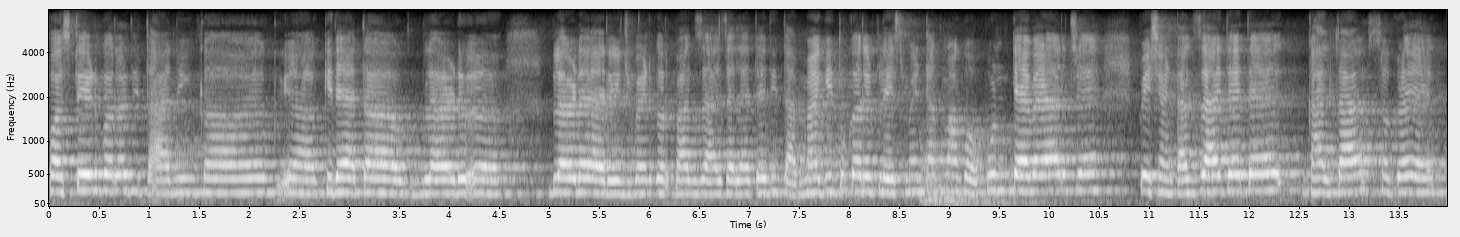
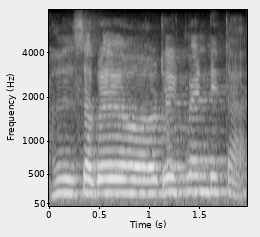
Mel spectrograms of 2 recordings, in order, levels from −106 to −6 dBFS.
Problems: none marked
